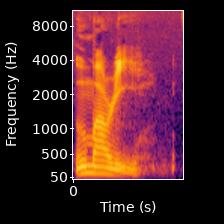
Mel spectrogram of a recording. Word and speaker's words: Umarí: So the name of the tree and the fruit is Umarí, and that's spelled Umari.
